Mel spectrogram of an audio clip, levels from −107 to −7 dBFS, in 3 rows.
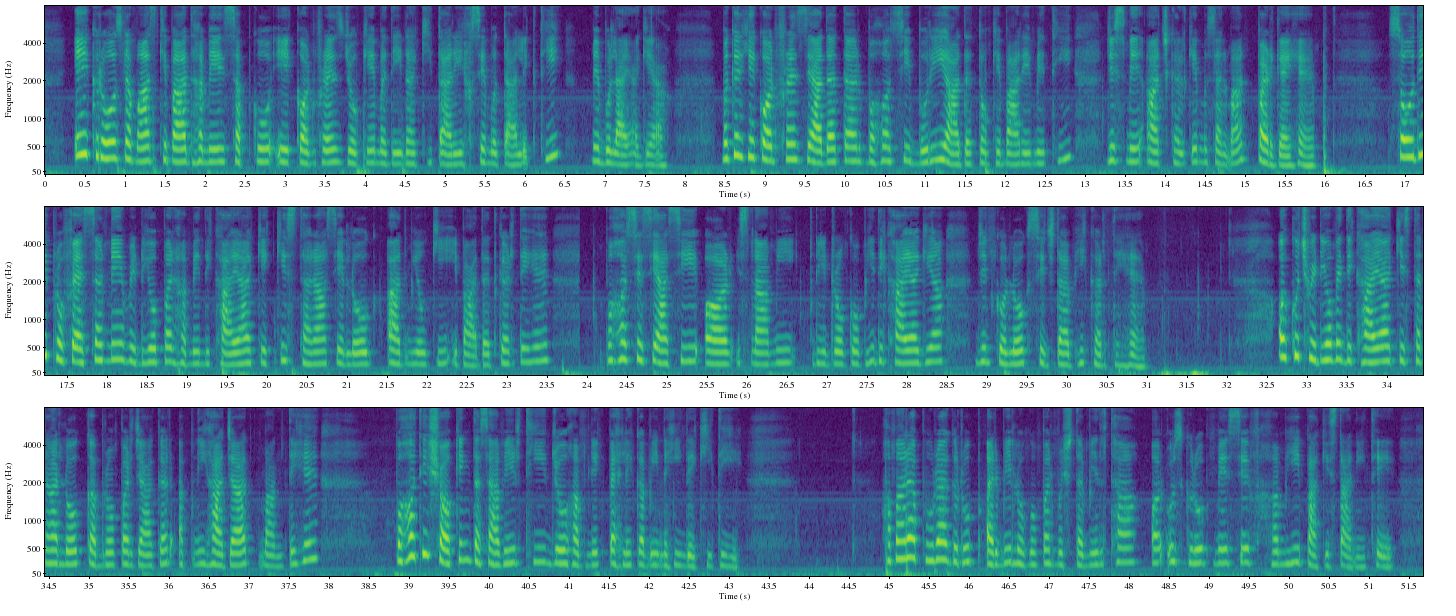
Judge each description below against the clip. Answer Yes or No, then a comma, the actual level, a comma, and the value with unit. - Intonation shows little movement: No, average, 3.7 semitones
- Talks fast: No, average, 135 wpm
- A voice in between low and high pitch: No, high, 225 Hz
